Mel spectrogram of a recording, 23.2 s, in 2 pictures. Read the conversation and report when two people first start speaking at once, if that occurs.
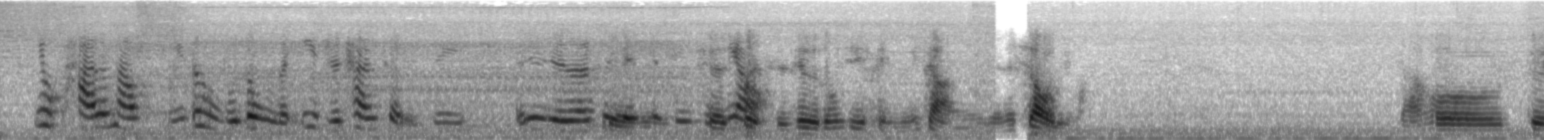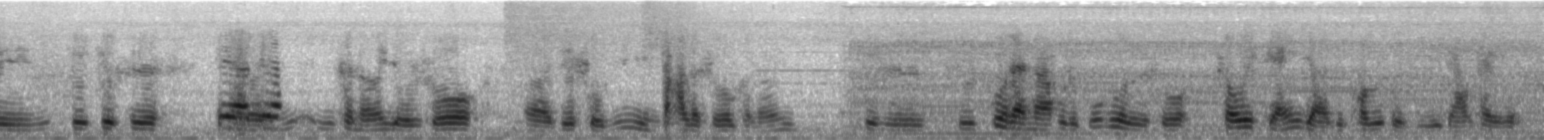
4.0 s

